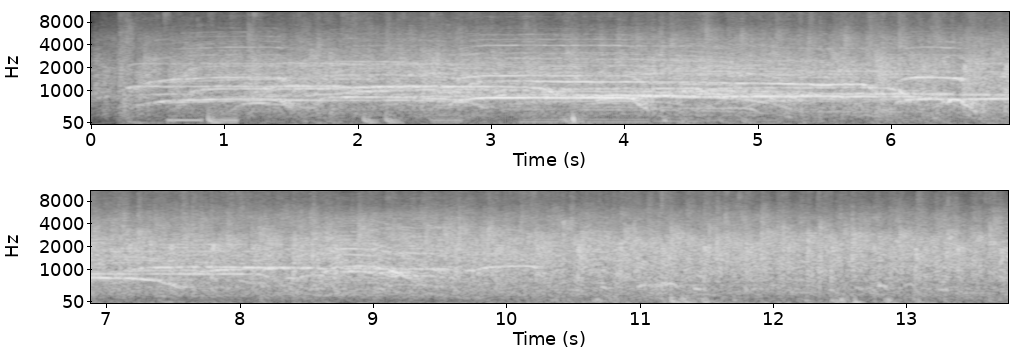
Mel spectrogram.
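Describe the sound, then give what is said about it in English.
A crowd of fans at the Strand Bookstore in New York City bursts into sustained applause and cheering for author Janet Mock, with bright whoops and shouts rising over steady clapping that stays loud throughout before easing slightly near the end. “And I was super excited to interview Janet about it at the Strand Bookstore in New York City in front of a crowd of her lovely fans, who you'll hear too.”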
